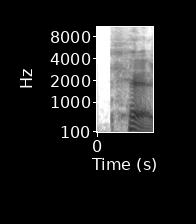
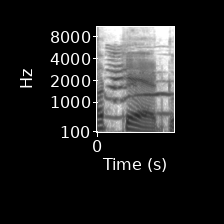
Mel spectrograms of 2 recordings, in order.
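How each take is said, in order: First: CAT starting with a breathy Bengali খ sound; CAT with an aspirated "kh" onset. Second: CAT with no puff of air after the K; CAT with a hard, puffless K; unaspirated K in CAT. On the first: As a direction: say CAT as "khat", with a puff after the K. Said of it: "খ দিয়ে উচ্চারণটা হবে". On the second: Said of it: "not cat উচ্চারণ". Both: Shown as a demonstration.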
